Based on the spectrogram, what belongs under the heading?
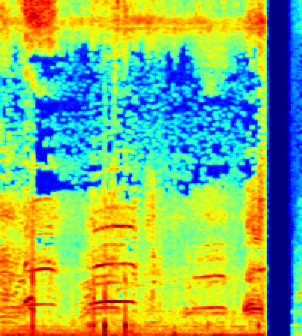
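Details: Scattered nasal honks from hungry geese approaching people at Mueller Lake park, Austin, Texas, with a few sharp clicks and a low hum, cutting to silence at the end.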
